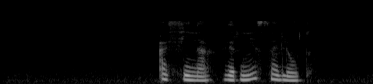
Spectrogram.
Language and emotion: Russian, neutral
